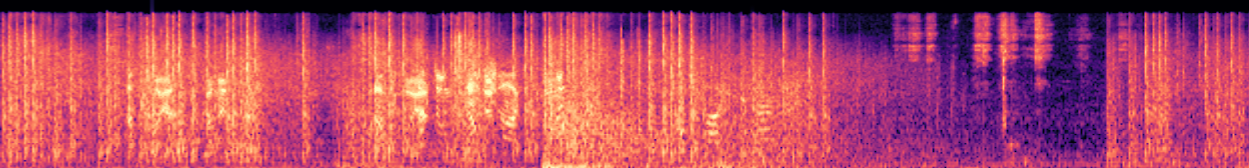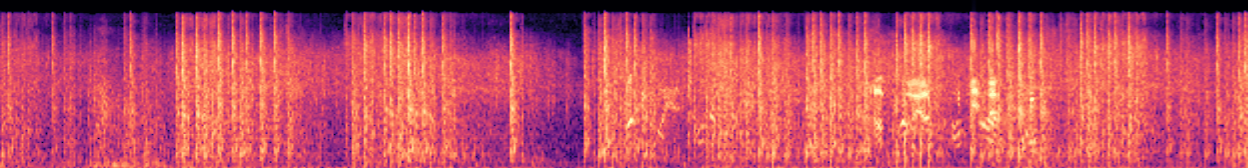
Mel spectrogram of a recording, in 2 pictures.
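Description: Machine guns lay down suppressing fire in the war game Combat Mission Shock Force, with loud sustained rattling bursts and heavy booms throughout and a brief lull in the middle.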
